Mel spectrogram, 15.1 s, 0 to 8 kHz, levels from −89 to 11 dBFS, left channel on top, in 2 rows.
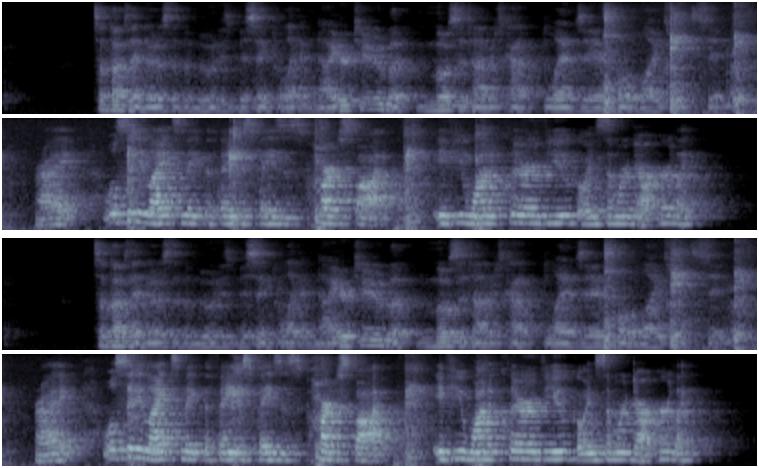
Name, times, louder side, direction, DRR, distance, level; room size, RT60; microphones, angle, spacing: voice 1, 0.9-7.2, left 1 dB, 15° left, -4 dB, 0.5 m, -37 dB
sound 1, 5.9-13.0, left 2 dB, 85° left, 0.7 m, -39 dB
voice 2, 7.9-11.4 11.9-14.4, right 3 dB, 65° right, 2 dB, 0.4 m, -26 dB
2.4 x 2.1 x 2.6 m, 0.88 s
head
